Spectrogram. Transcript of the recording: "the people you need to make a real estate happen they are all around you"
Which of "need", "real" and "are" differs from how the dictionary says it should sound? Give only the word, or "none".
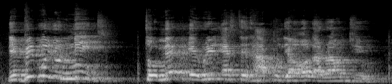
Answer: are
